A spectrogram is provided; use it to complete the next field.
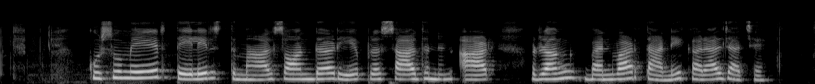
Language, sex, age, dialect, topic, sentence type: Magahi, female, 18-24, Northeastern/Surjapuri, agriculture, statement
